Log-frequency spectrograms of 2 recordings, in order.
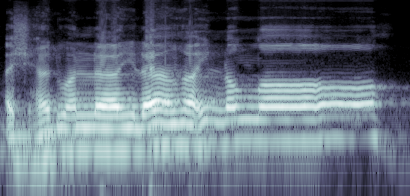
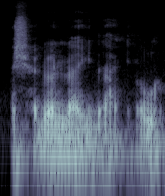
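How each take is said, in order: First: The phrase is said loudly and strongly. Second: The phrase is said softly and quietly.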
